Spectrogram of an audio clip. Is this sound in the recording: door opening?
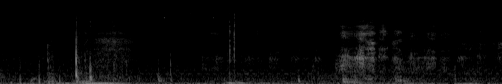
no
